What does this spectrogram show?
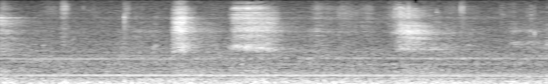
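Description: A medical suction machine clears a child's tracheostomy airway and is heard in a church. It runs with a steady, droning motor hum, broken by several short, wet, hissing slurps. It is fairly quiet, with no voices.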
